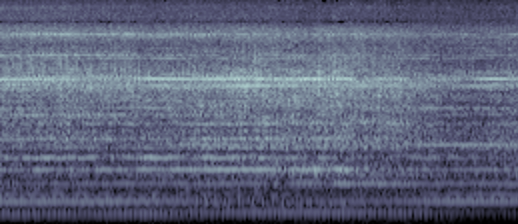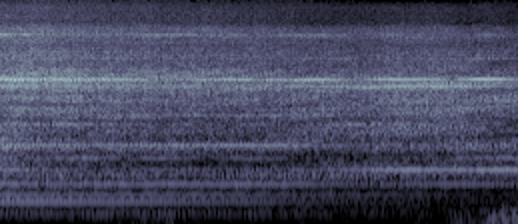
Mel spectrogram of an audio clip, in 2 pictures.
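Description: Scale RC helicopter lifting off and flying away: a steady rotor drone with a high whine, fading gradually as it moves off.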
